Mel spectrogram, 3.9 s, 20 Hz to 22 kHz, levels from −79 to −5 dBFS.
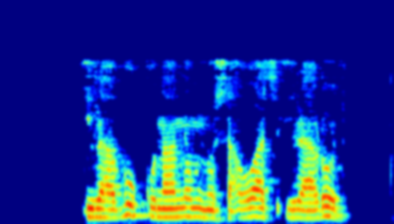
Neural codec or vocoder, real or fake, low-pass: none; real; 7.2 kHz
